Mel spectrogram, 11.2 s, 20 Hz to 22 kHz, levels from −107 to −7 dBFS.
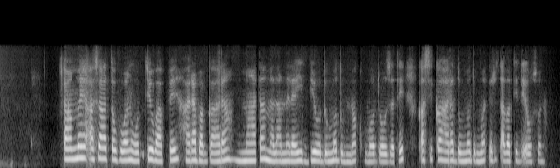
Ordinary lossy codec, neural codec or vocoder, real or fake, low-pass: AAC, 32 kbps; codec, 16 kHz, 0.8 kbps, ZipCodec; fake; 7.2 kHz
